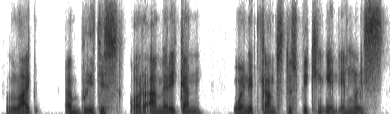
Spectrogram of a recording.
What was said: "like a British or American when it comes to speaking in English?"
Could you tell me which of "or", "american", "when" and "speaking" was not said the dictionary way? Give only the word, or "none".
none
